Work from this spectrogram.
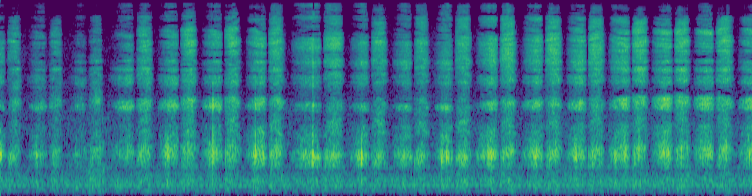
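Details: A bulldog breathing very heavily, short rasping breaths repeated about twice a second in a steady run, each breath a broad hiss with nasal snorting tones.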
